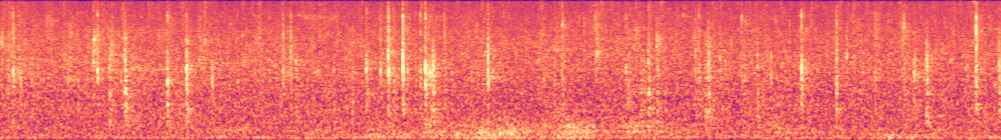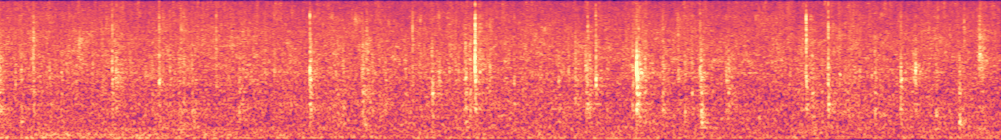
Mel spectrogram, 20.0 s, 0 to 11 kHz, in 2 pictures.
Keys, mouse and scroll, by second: 2.4 scroll up 3, 2.6-2.9 shift+middle drag, 2.9 scroll down 1, 3.1-3.7 middle drag, 3.7 scroll down 1, 3.9 click, 4.2 Tab, 4.4 1, 4.6 click, 5.5 click, 6.8-8.0 middle drag, 8.0 shift+Tab, 8.6 g, 9.5 click, 9.7 g, 10.3 shift+middle click, 10.6 click, 10.8 g, 11.6 shift+middle click, 11.9 click, 12.1 g, 13.1 middle click, 13.8 click, 14.0 g, 15.6 click, 15.8 g, 16.5 click, 16.7 g, 17.4 click, 17.6 g, 18.1 shift+middle click, 19.0 click, 19.2 g, 19.8 click.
